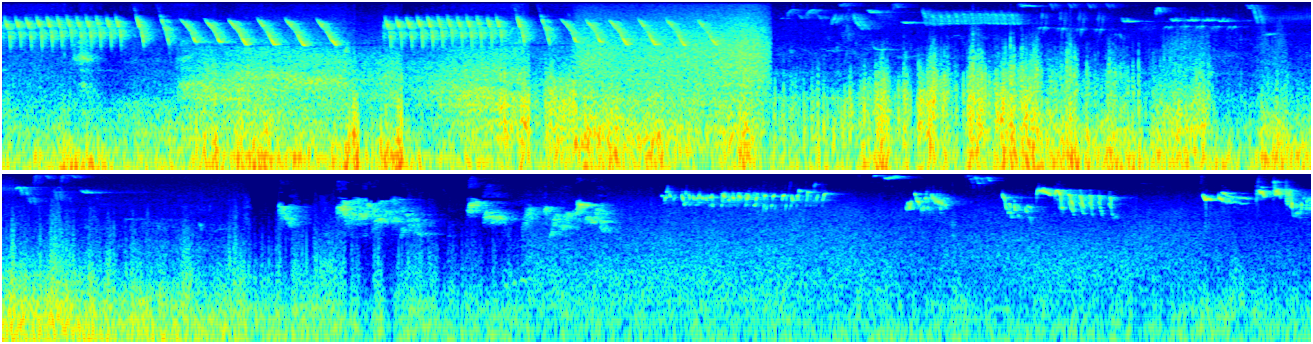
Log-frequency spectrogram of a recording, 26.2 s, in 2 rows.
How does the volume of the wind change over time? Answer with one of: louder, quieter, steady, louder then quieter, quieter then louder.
quieter.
